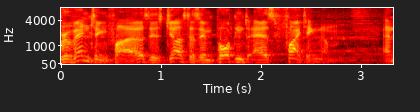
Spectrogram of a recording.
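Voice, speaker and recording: Music plays in the background as a man speaks. His intonation is lively and his pace moderate. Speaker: documentary narrator. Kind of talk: cinema documentary narration.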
